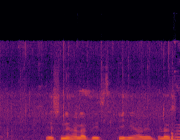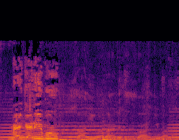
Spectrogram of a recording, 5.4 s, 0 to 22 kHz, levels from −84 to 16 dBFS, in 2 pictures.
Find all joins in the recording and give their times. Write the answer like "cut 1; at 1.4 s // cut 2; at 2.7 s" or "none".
cut 1; at 2.8 s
